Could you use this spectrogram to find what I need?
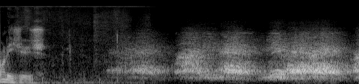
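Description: A large crowd outdoors shouts and cheers together.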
